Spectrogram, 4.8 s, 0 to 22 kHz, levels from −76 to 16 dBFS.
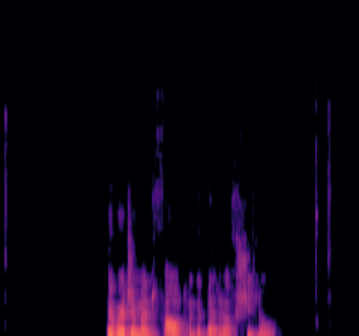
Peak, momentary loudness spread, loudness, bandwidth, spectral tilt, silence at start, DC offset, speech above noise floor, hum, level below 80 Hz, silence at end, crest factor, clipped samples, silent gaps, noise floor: -2 dBFS; 10 LU; -20 LUFS; 15.5 kHz; -6 dB/octave; 1.45 s; under 0.1%; 63 dB; none; -66 dBFS; 1.15 s; 20 dB; under 0.1%; none; -82 dBFS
